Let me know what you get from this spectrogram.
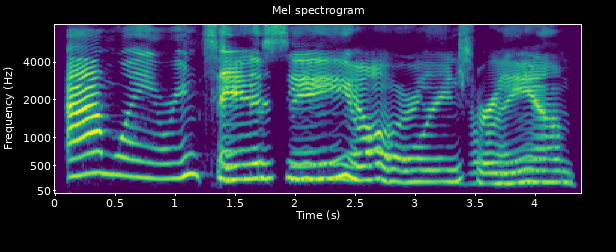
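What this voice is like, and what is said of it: Exaggerated country accent. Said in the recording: “over accentuating ... the country accent”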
